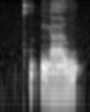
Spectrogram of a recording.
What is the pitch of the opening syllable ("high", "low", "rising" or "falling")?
high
